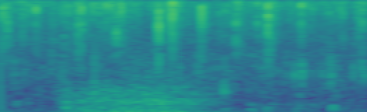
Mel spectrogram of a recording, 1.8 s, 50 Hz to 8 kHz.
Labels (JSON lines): {"label": "biophony, growl", "recorder": "SoundTrap 500"}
